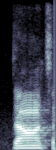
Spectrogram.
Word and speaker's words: Dante: It's spelled Dante, but it's Dante.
